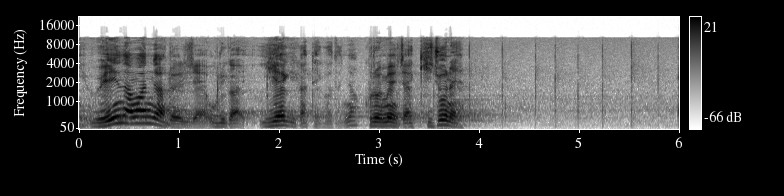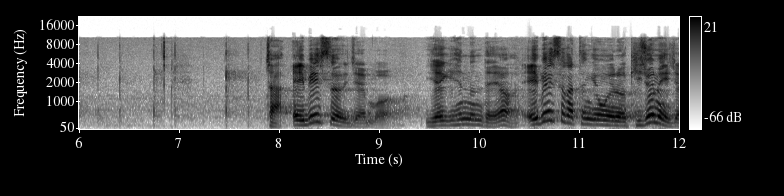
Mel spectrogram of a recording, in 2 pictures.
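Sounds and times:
chalk tapping on chalkboard: 0:01.2 - 0:01.6, 0:03.5 - 0:08.0.

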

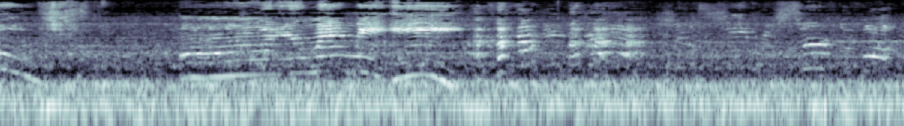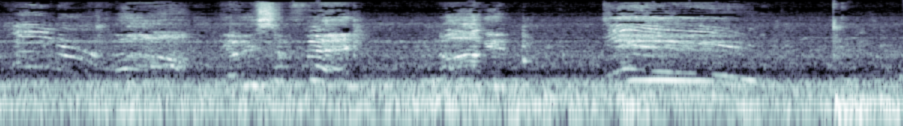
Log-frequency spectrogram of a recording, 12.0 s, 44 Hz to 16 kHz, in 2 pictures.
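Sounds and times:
low cabin rumble: 0:00.0 - 0:12.0.

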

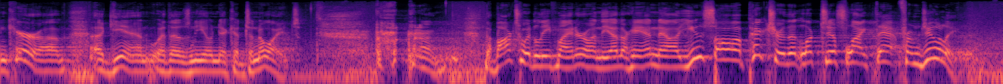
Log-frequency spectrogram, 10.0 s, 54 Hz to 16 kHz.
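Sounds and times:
man clearing his throat: 0:03.8 - 0:04.6.

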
